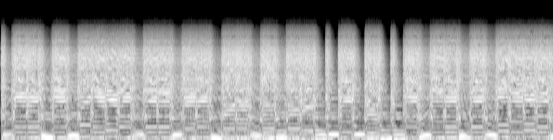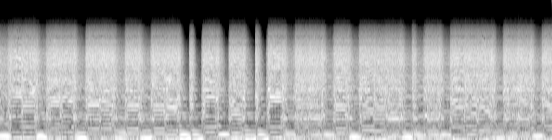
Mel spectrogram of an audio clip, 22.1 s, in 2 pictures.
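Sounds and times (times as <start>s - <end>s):
instrumental guitars: 0.0s - 22.1s.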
